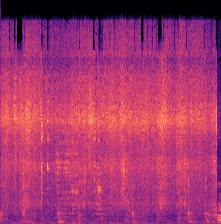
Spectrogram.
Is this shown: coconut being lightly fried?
yes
